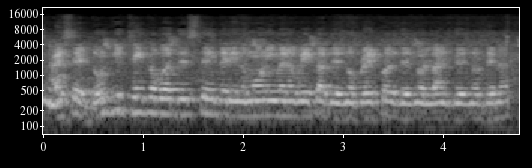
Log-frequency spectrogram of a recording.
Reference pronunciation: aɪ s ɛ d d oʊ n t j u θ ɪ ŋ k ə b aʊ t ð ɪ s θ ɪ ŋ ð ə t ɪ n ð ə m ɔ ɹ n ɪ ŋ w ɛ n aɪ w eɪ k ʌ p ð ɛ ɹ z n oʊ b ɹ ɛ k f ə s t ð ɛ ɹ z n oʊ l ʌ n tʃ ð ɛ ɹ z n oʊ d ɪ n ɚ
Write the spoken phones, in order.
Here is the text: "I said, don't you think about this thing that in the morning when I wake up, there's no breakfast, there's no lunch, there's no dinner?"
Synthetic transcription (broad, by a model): aɪ s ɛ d d oʊ n t j u t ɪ ŋ k ə b aʊ t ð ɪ s t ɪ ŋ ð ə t ɪ n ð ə m ɔ ɹ n ɪ ŋ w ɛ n aɪ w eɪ k ʌ p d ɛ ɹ z n oʊ b ɹ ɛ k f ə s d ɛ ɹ z n oʊ l ʌ n tʃ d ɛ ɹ z n oʊ d ɪ n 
